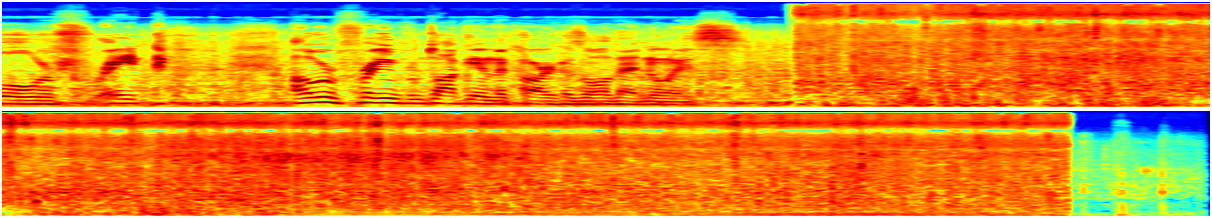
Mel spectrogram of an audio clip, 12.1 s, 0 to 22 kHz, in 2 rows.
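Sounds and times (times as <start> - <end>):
heavy rain hissing: 4.0 - 11.4
wind buffeting microphone: 4.0 - 11.4.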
